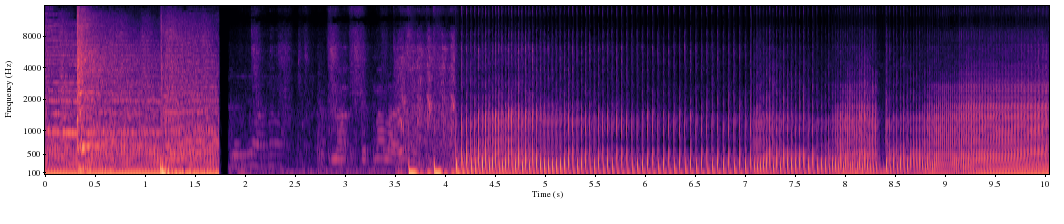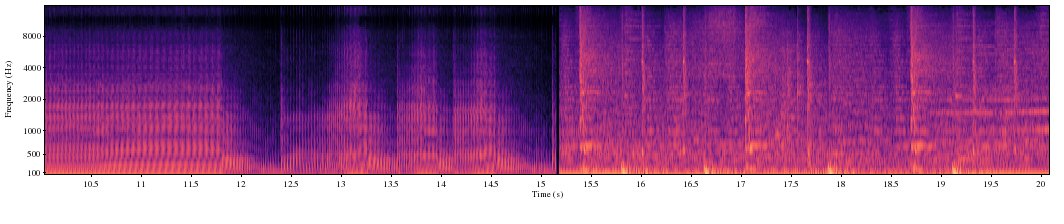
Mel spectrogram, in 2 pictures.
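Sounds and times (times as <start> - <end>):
motorcycle engine revving: 3.5 - 15.2.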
